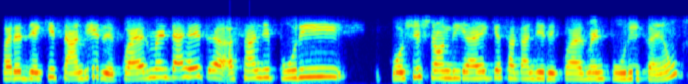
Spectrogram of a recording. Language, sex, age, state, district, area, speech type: Sindhi, female, 60+, Uttar Pradesh, Lucknow, rural, conversation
